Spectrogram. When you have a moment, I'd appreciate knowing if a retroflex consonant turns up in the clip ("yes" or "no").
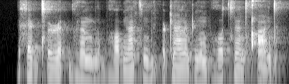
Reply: yes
